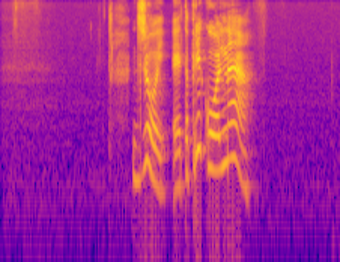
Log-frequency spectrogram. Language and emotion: Russian, positive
